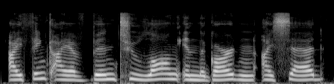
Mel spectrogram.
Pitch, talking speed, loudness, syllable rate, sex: 215 Hz, 215 wpm, -15 LUFS, 4.3 syllables/s, female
